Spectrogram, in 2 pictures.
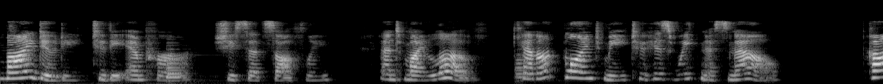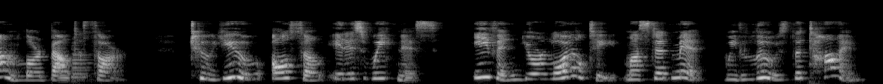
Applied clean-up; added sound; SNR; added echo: neural mask model DeepFilterNet 3.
